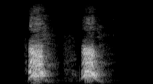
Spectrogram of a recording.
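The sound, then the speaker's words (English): A young dog playing outdoors in the snow barks twice in quick succession, two loud, sharp woofs with a brief pause and a faint grunt between them, then silence. “It's so great to play outdoors, and it's really good exercise for a growing dog.”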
